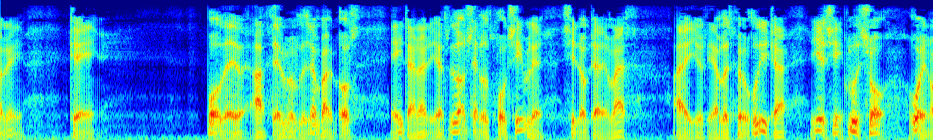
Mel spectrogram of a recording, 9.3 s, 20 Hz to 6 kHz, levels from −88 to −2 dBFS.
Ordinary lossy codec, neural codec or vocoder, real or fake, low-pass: MP3, 32 kbps; autoencoder, 22.05 kHz, a latent of 192 numbers a frame, VITS, trained on many speakers; fake; 5.4 kHz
